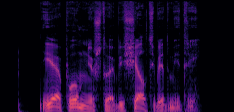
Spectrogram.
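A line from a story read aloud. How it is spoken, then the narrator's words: Quiet. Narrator (Russian): заговорил Руслан Александрович негромко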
